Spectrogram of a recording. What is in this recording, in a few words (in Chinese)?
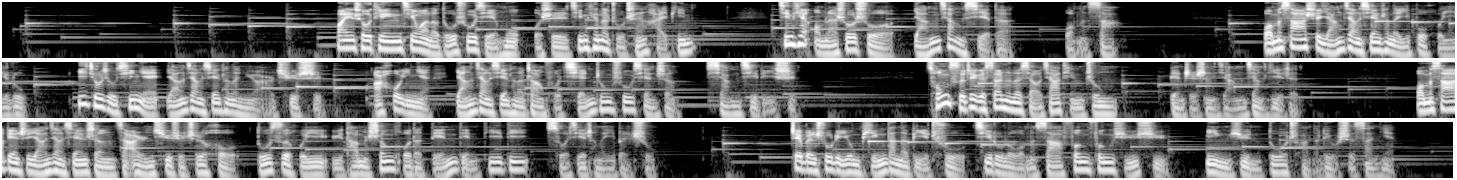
读书口语表达 自然讲述; 我们仨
